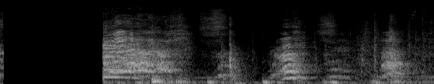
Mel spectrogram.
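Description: A man and a woman struggle and thud against a door.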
